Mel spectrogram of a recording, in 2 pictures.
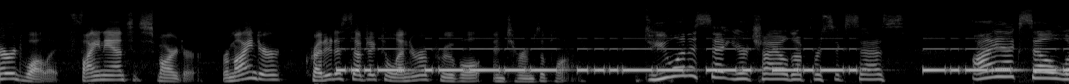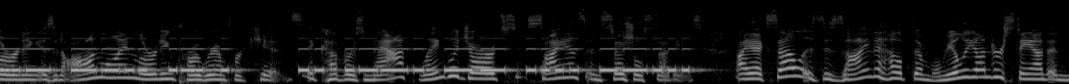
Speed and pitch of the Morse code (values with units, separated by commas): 17 wpm, 670 Hz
